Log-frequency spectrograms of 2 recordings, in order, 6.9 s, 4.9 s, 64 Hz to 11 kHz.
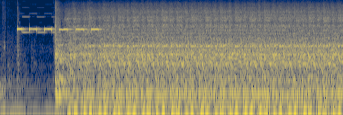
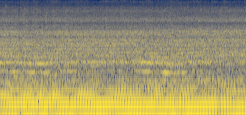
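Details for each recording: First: Walker Superbee 52-inch rear-discharge mower, parked since April, battery recharged: short beep then starter churns about three turns a second for six seconds but never fires; crank no start, not getting fuel. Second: Walker Superbee 52 in mower after fixing fuel and ignition issues (air blown in, new spark plug, plug wire seated): steady even low thrum with no misses, surges or knocks; engine running normally.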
